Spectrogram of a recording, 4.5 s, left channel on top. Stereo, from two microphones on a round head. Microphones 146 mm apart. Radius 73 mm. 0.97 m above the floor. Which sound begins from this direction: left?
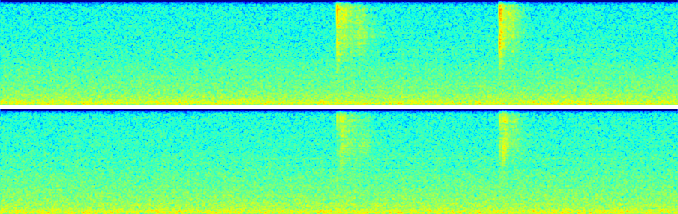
A dropped coin, at 2.2 s.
